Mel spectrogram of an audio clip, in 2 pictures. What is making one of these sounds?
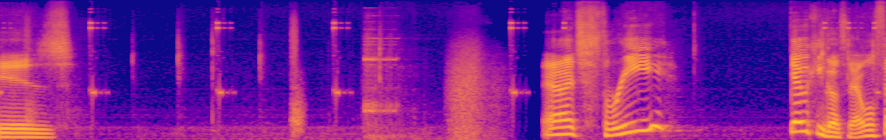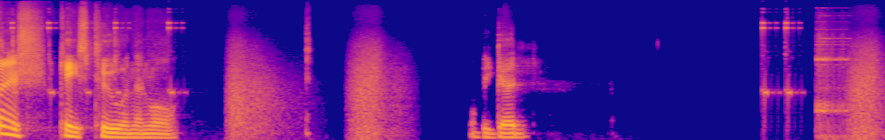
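Short electronic beeps sound as a game menu is moved through.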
